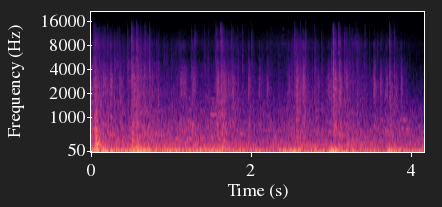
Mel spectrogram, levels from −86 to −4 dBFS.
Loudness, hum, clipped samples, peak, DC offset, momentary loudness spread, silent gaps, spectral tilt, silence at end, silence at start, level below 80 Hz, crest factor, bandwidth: -33 LUFS; none; under 0.1%; -14 dBFS; under 0.1%; 7 LU; none; -6 dB/octave; 0 s; 0 s; -32 dBFS; 16 dB; 15.5 kHz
